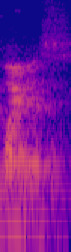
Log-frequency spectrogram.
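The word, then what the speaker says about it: Whites: It's Oh, it's pronounced whitus.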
